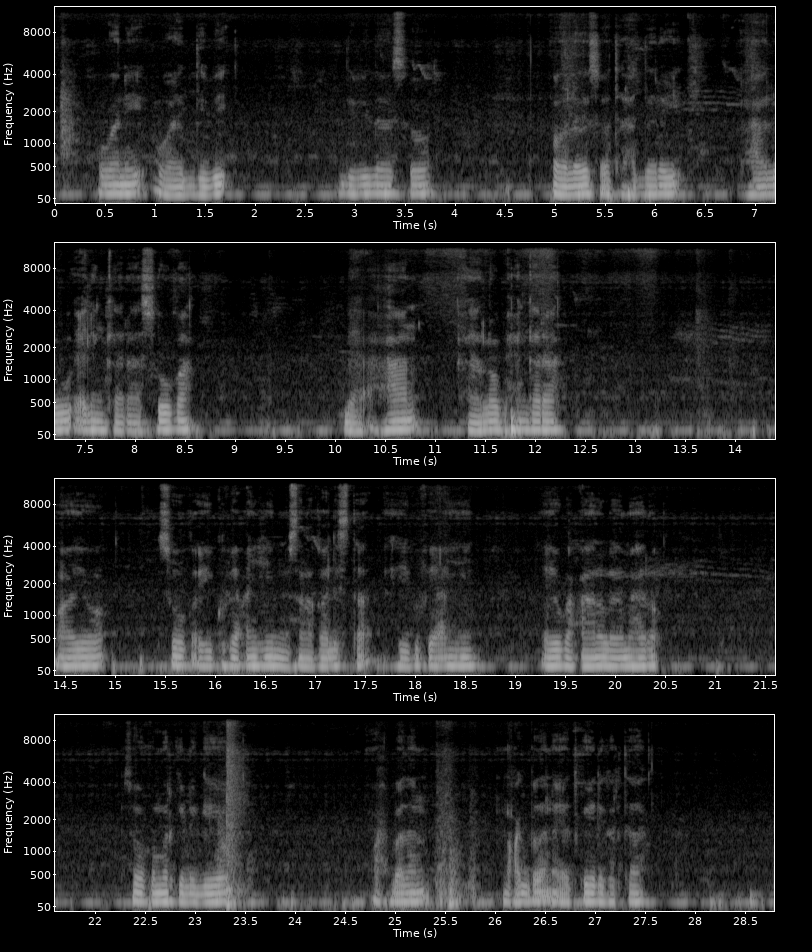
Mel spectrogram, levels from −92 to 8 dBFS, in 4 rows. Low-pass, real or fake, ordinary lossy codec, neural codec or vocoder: 10.8 kHz; real; none; none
